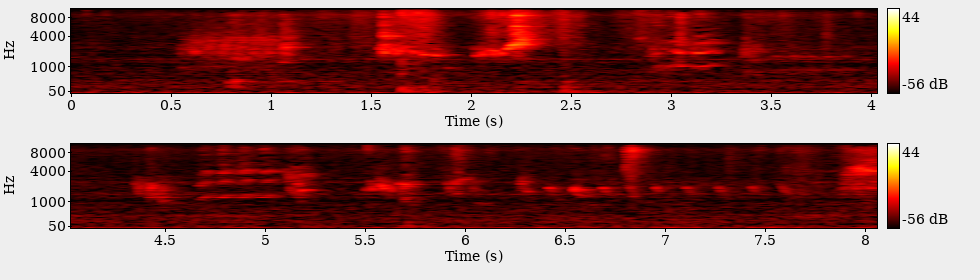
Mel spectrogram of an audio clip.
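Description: Small bird chirping and twittering in quick runs, with a couple of louder, sharper scrapes about two seconds in.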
